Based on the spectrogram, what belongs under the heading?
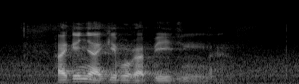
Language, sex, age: Northern Sotho, male, 35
